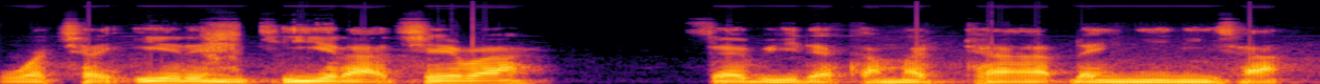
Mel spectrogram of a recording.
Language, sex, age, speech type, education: Hausa, male, 30-45, spontaneous, tertiary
